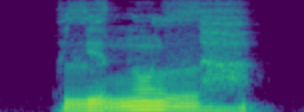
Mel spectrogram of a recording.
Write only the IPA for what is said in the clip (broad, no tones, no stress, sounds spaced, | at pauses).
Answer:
lʲ ə n õ lː a̤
